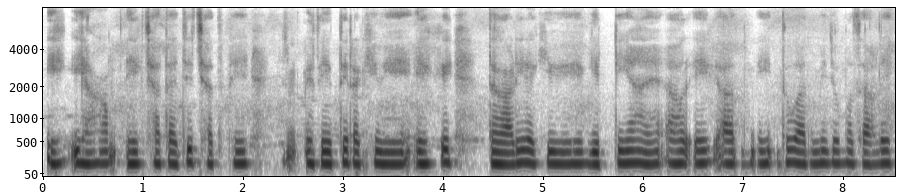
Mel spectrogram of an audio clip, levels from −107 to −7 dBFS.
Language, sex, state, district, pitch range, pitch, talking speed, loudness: Hindi, male, Chhattisgarh, Bastar, 170-175 Hz, 170 Hz, 175 wpm, -32 LUFS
